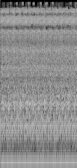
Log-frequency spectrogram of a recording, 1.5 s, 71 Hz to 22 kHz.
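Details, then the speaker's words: 2006 VW Touareg V10 TDI diesel after new batteries and tune removed: starts badly and idles with a coarse, lumpy low drone, struggling as if on half the cylinders; low voltage, suspected ECM communication or electrical problems. "starts up terrible too so before it would actually sound decent when I started up this one it sounds like he's really trying to struggle"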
